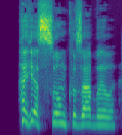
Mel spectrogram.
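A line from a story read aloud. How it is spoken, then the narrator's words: Laughing woman. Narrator (Russian): рассмеялась инструкторша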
